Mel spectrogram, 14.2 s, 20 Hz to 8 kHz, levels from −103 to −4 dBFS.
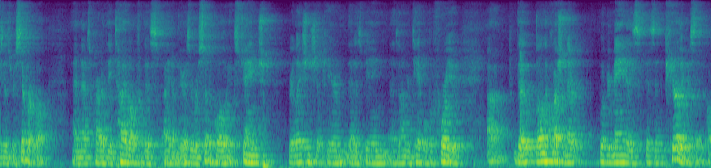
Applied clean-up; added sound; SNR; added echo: neural separator model SepFormer DNS4.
